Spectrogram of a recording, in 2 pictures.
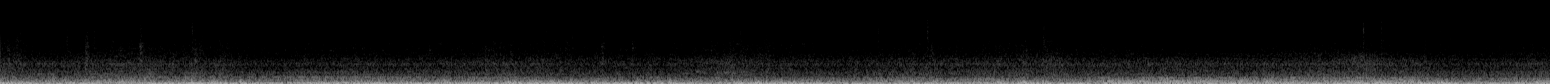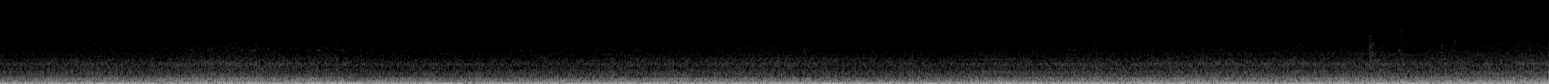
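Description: A car driving steadily at road speed, heard from inside the cabin: an even, low rumble of tyres on asphalt and engine hum with no sharp events.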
